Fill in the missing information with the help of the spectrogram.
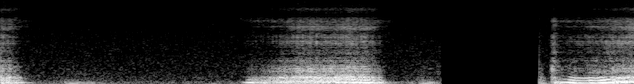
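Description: Low, rough, rattling breathing noise during sleep with a pause between efforts; snoring.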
